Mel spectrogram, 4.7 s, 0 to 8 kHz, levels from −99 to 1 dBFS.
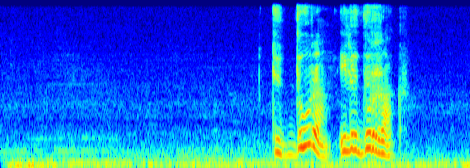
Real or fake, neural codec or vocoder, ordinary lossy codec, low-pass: fake; vocoder, 44.1 kHz, 128 mel bands every 512 samples, BigVGAN v2; none; 7.2 kHz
